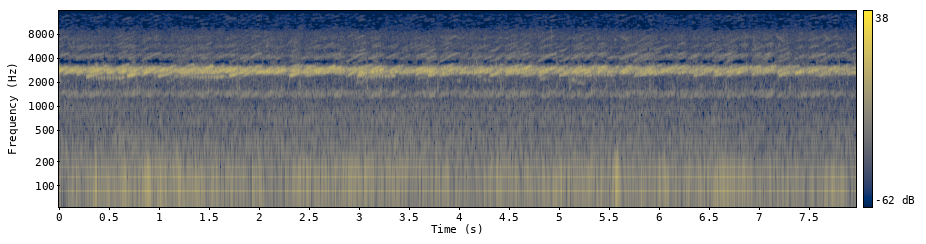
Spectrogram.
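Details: Many frogs calling at once in an unbroken, shimmering high-pitched chorus, steady for the whole stretch over a faint low rumble; their eerie sound holds the attention of Bijou, a dog.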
